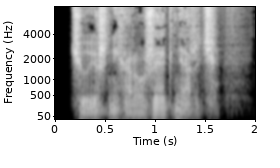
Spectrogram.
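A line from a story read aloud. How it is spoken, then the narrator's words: Quiet question. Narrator (Russian): негромко спросил десятник Малига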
